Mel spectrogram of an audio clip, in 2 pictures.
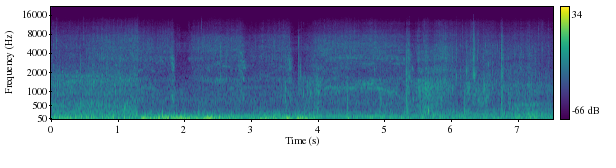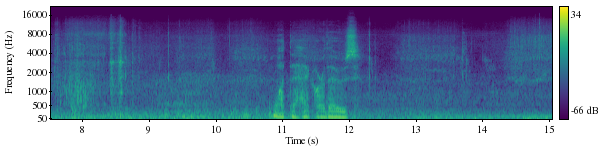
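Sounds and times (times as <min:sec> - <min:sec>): wind on microphone: 0:00.0 - 0:06.2
paddle splashing in water: 0:05.3 - 0:08.9.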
